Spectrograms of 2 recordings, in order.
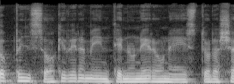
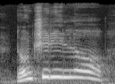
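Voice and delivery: high, loud call up to the window; 7 dB louder than usual. Acted. Filippino calls up to Don Cirillo, high and loud. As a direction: call his name from the street.

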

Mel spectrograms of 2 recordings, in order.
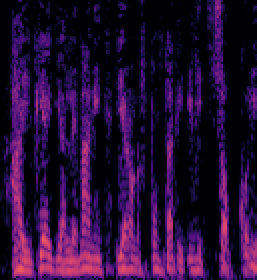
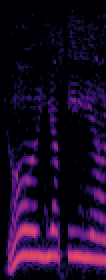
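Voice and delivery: high, joyful cry to her mistress; noisy whooping. A narrator's reading. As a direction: squawk it out high with delight. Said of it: "ridestando con i suoi schiamazzi".

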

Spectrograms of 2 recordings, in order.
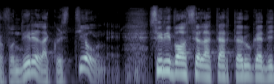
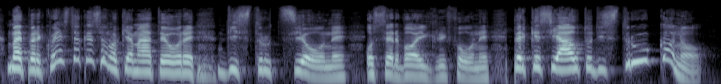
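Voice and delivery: impatient griffin, higher and louder; gruff griffin; 8 semitones higher, 7 dB louder than usual. Acted. Griffin impatiently urging the turtle to get on with it.

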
